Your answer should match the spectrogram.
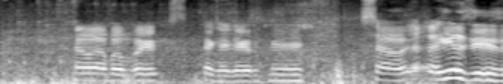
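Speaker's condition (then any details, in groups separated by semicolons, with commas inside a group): Cerebral palsy; body affected; speech disability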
